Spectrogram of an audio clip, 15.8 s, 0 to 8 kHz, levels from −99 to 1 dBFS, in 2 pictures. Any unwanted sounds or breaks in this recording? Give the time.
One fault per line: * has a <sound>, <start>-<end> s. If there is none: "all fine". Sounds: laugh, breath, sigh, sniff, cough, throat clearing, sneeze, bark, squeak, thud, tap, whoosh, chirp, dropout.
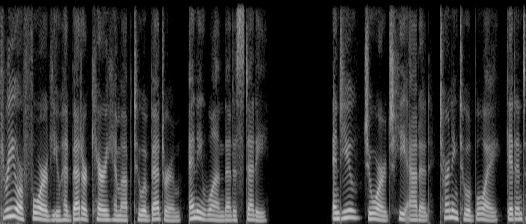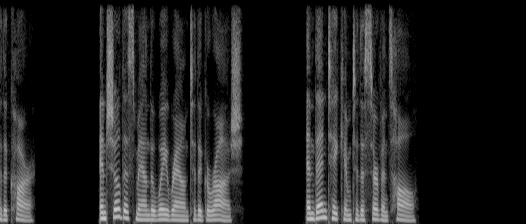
all fine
